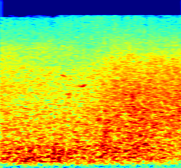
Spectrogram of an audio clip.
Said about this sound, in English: Picture yourself in a beautiful place where there is clear blue-green water, a beach with golden-pink coral sand. Hear the waves washing on the shore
